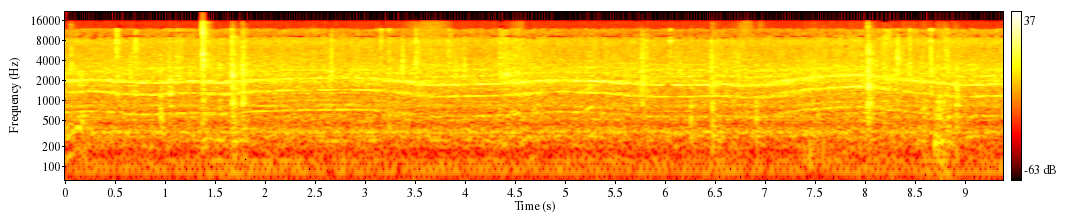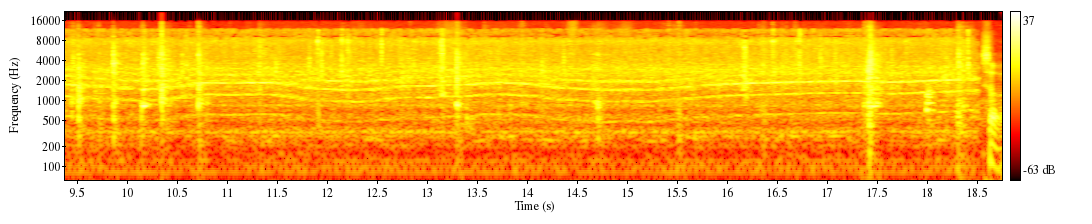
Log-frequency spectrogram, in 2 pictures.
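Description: Metal tools click and clank against motorcycle parts.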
